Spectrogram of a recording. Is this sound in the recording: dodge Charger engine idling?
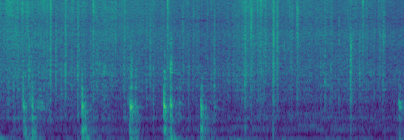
no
